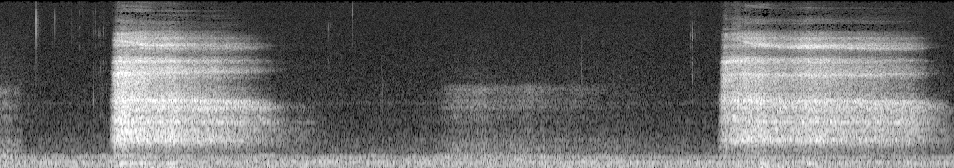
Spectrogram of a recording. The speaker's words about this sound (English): And you're just going to breathe in through your nose and out through your mouth. And you want to make kind of like the sound of the ocean at the back of your throat. So we'll just do five breaths like that.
